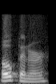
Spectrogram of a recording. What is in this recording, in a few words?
"opener", dealer's speech; PowerPOKER Demo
